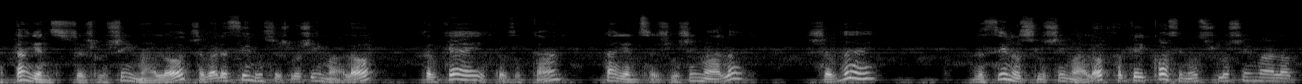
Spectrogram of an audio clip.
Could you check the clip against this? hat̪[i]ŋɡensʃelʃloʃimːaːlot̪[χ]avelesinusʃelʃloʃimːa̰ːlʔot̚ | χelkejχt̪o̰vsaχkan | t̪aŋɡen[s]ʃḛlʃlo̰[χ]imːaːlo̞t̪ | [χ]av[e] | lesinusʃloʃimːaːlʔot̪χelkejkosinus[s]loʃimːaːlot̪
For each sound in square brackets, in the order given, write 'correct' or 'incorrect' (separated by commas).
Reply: incorrect, incorrect, correct, incorrect, incorrect, correct, incorrect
